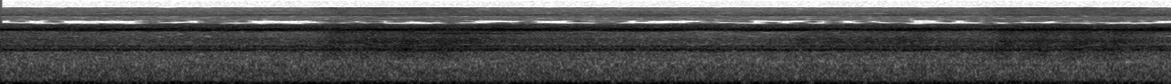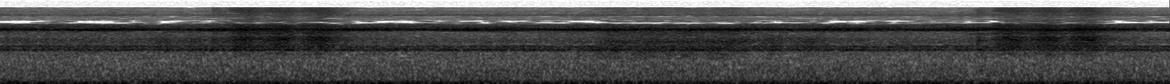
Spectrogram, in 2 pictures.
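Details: Crickets on a summer night: a steady, shrill, high trilling chorus of several overlapping tones, with brighter pulsed bursts every one to two seconds over a low background rumble.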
